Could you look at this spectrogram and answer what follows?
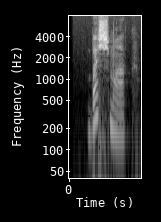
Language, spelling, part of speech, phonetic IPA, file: Russian, башмак, noun, [bɐʂˈmak], Ru-башмак.ogg
- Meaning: 1. shoe 2. boot 3. chock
